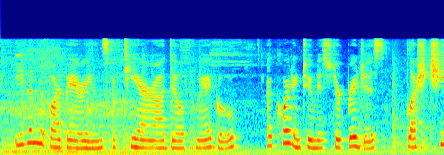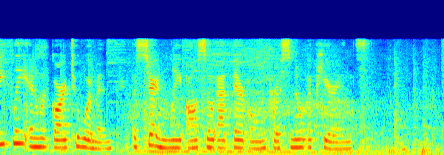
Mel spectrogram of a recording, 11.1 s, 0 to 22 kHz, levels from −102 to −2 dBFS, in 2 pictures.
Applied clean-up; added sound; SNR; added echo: none; Drum / Drum kit + Car; 11 dB; none.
